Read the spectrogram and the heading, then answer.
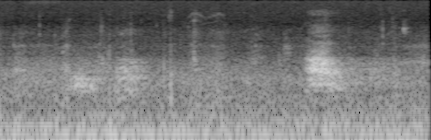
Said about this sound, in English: Dogs barking now at each other. Probably wake up the wife.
